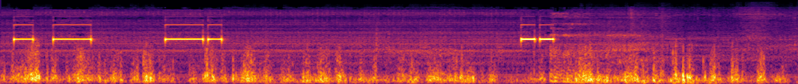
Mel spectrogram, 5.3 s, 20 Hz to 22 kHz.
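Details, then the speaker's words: Freon leak detector checking the AC compressor for a 1988 Jeep XJ: erratic, high-pitched, Morse-like beeps in short uneven bursts over background clatter; false alarm, likely because the black sensor hose on its end is loose. "Sometimes if this black hose that's on the end of this thing isn't tight, it'll act spastic like the other one."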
